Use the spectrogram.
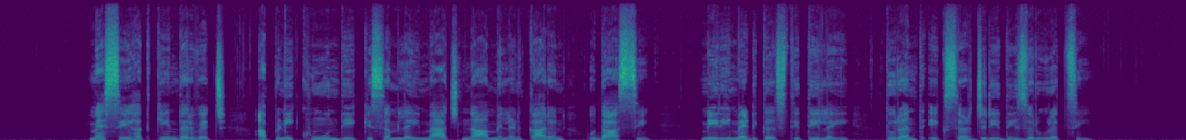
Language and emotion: Punjabi, sad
